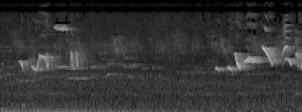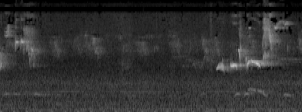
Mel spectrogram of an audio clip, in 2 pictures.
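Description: Birds chirping and singing in short bursts of quick, high, gliding notes: once about half a second in, again a little past four seconds, and once more near the end.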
